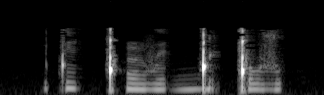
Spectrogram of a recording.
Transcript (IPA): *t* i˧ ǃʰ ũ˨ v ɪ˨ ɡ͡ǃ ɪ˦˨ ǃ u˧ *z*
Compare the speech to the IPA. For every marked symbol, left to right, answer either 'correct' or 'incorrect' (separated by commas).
correct, correct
